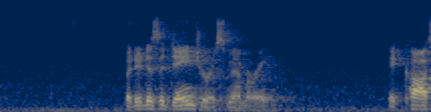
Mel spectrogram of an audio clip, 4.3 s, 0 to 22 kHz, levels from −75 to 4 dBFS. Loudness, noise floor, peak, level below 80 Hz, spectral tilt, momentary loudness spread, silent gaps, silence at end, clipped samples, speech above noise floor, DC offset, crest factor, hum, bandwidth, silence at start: -29 LUFS; -55 dBFS; -8 dBFS; -58 dBFS; -4 dB/octave; 16 LU; none; 0 s; under 0.1%; 29 dB; under 0.1%; 22 dB; none; 15 kHz; 1.25 s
